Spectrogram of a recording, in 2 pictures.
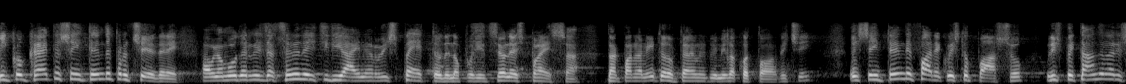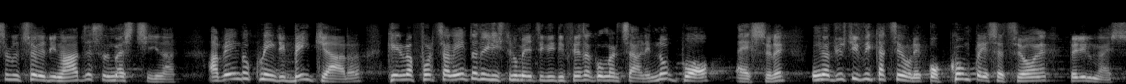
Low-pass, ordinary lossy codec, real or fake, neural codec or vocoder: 7.2 kHz; none; fake; codec, 16 kHz, 1 kbps, X-Codec, HuBERT features, trained on general audio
